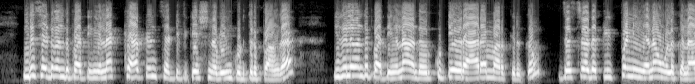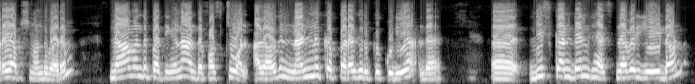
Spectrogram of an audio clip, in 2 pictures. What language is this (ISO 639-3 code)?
tam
